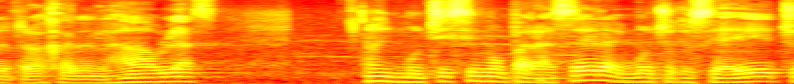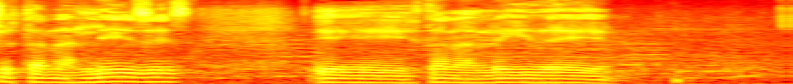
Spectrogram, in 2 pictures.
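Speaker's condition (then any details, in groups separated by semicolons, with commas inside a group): No condition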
